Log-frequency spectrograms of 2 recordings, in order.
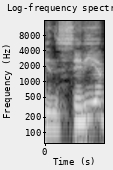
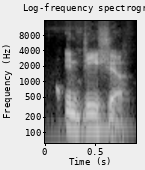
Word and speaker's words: indicia: The Insidia page. Indicia. Indisha. Look at I still can't remember. Indisha. I gota spell it out.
